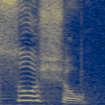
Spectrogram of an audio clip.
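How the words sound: The middle consonant is a sh or zh sound.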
